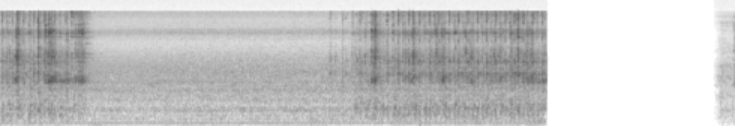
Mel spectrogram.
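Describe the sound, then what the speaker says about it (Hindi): Sewing machine running steadily while stitching a border onto a printed kurti panel, a close continuous mechanical whir with brief louder bursts at start and end, then stopping into silence. "और इस तरह से इस पर सिलाई लगा देंगे।"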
